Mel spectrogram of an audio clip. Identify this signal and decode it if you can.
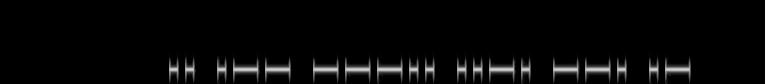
Morse code, heard as a keyed tone, about 15 wpm, 700 Hz. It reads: IW8FGA
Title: DXCC-100 Call Signs - 6 Characters - Repeated 3x - 15wpm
